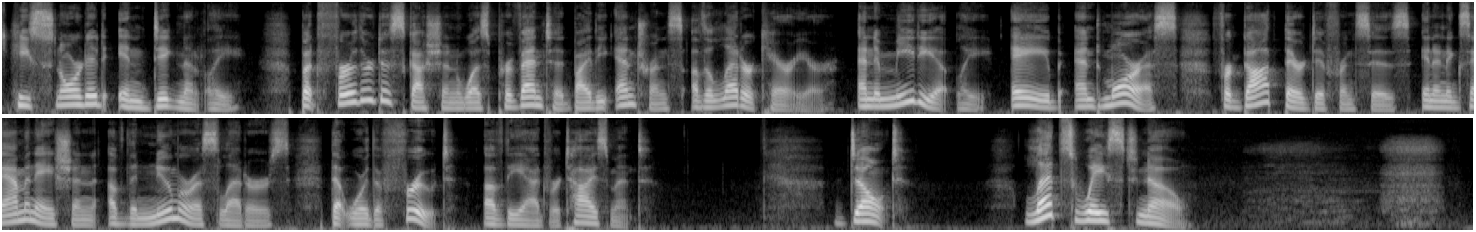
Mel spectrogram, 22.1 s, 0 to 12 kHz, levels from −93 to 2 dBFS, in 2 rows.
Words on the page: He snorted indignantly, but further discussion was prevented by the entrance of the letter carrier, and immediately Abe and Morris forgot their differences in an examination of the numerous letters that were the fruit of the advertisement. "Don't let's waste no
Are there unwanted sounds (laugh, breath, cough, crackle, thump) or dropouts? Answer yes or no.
yes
